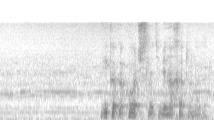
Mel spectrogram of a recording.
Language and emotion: Russian, neutral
